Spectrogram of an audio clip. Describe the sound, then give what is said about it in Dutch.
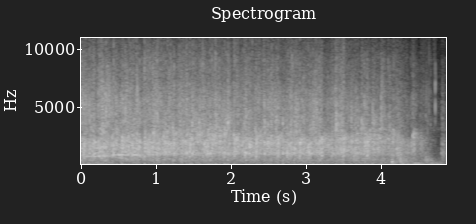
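Steady, dense applause from a sizable crowd, loud and sustained for several seconds before tapering off toward the end. “Nog even beginnen met het applausje, toch?”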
